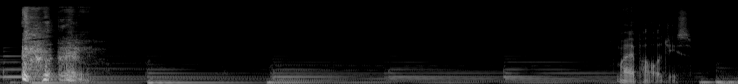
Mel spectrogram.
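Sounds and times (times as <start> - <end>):
person coughing from allergies: 0.2 - 1.1
speech: 0.4 - 1.0, 6.2 - 7.2.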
